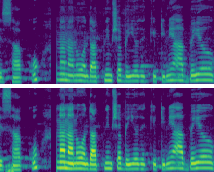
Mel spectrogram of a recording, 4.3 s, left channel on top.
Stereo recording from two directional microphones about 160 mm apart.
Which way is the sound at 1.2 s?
65° right (ahead or behind).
